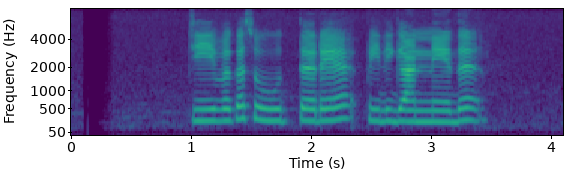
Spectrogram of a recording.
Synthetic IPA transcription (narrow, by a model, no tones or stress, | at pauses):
d͡ʒiːʋəkəsuːt̪ːəɾejəpiliɡanːeːd̪ə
